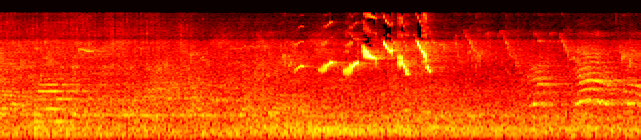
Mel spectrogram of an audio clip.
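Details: Coleiro (double-collared seedeater) in the tiziu song style: a quick cluster of bright, high sweeping whistles mid-way, later a lower, buzzy harmonic call fading out, all over constant hiss.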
